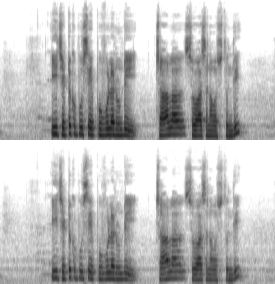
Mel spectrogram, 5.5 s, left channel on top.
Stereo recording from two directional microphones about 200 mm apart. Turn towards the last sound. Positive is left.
turn(degrees=35)  # may be behind; listen again after turning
